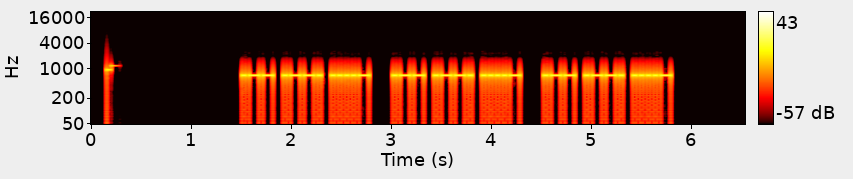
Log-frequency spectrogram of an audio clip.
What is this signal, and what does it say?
Morse code, heard as a keyed tone, about 34 wpm, 700 Hz. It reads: WP4 WP4 WP4
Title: Callsign Prefixes for Top 25 DXCC - Repeated 3x - 35wpm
